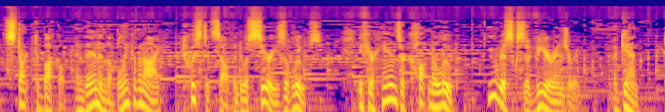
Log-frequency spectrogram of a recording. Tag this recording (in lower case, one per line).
music
speech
